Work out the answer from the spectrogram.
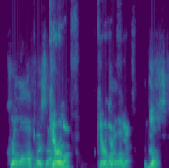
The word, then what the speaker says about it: Kirilloff: I think it's pronounced Krylov or something. Kirilloff, yes.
